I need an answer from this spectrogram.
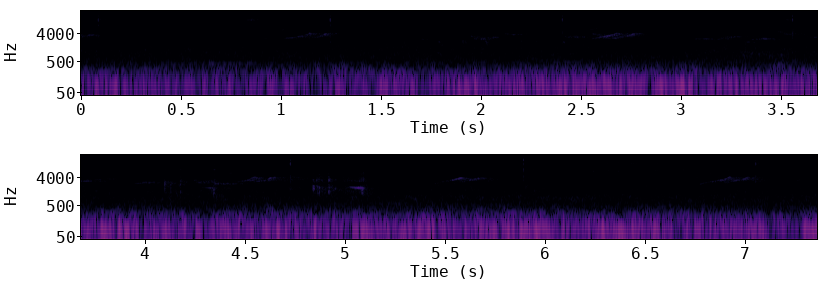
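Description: Songbird giving short rising chirps, faint and irregular, about one a second, over a low steady outdoor rumble.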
